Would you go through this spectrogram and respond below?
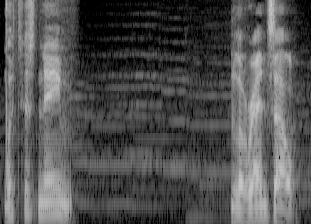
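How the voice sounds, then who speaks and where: A man's voice: medium pitch, slow pace, soft background music. A man casually reacting to a video game as a gaming host, laid-back and slangy.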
